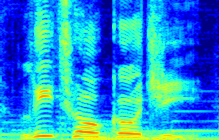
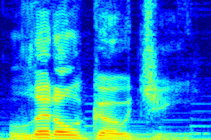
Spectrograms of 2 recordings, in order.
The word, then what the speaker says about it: Little Godzi: with pronouncing Japanese but a more correct way to say his name would be Leto Goji but for this video please forgive me when I just call him little Goji little Goji lives amongst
